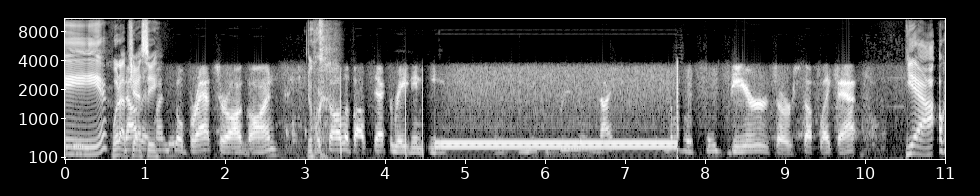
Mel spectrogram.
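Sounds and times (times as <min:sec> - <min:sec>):
speech: 0:00.0 - 0:04.9, 0:06.7 - 0:07.0, 0:07.7 - 0:11.0
telephone line tone from a caller still connected on a phone line: 0:04.6 - 0:07.7.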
